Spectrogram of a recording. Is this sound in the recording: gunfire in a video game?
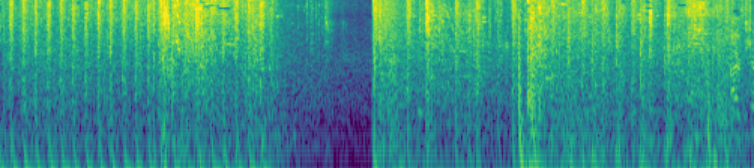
yes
